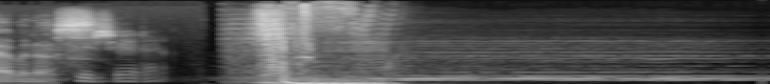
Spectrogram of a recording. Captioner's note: logo whooshing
